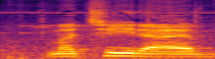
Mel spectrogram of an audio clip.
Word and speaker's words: Machida: Machida, and it's like, it rhymes with Vegeta.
